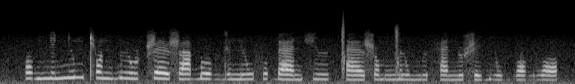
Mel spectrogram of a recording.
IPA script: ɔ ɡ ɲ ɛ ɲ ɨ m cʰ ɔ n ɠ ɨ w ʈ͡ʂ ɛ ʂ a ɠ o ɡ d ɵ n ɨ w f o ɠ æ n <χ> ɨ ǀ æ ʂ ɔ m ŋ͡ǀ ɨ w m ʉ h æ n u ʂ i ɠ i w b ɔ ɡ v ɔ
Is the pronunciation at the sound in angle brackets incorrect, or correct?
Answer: incorrect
